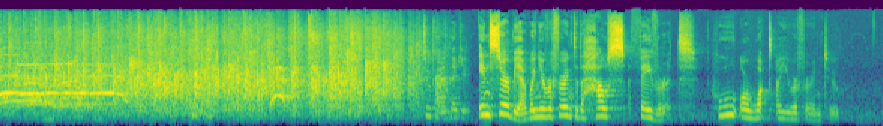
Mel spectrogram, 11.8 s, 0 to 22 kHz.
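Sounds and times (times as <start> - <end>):
faint whistles or cheers: 0.0 - 1.9, 3.5 - 4.1
audience applause from a sizable crowd: 0.0 - 6.0
speech: 6.0 - 11.3.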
